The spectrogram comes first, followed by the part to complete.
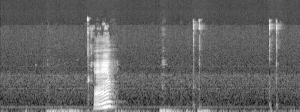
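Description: Faint computer mouse button clicks, with two quick pairs like double-clicks a little past halfway and near the end.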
